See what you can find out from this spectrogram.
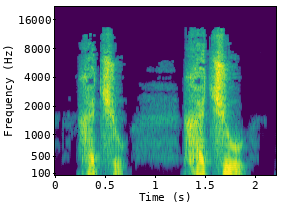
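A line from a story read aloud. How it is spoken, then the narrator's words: Exclamation. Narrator (Russian): воскликнул он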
